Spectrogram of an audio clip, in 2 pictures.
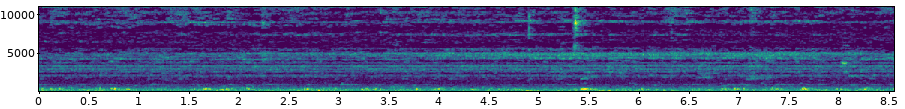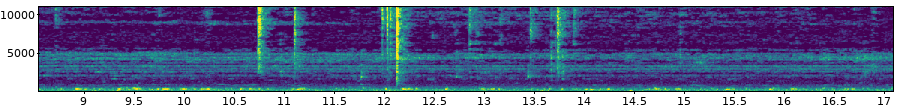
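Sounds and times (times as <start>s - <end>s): airliner cabin engine drone: 0.0s - 17.0s
faint clicks: 10.6s - 14.1s.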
